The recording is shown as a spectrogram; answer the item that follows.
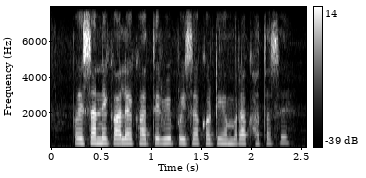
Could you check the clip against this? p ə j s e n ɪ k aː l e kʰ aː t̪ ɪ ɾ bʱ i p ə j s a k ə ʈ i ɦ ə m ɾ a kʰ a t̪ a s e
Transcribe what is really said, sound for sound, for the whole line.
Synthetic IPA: p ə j s a n ɪ k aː l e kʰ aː t̪ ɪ ɾ bʱ i p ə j s a k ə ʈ i ɦ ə m ɾ a kʰ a t̪ a s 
